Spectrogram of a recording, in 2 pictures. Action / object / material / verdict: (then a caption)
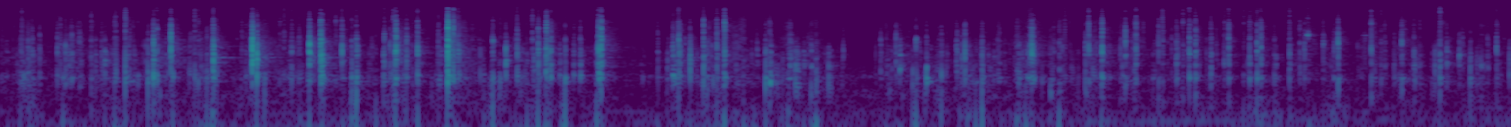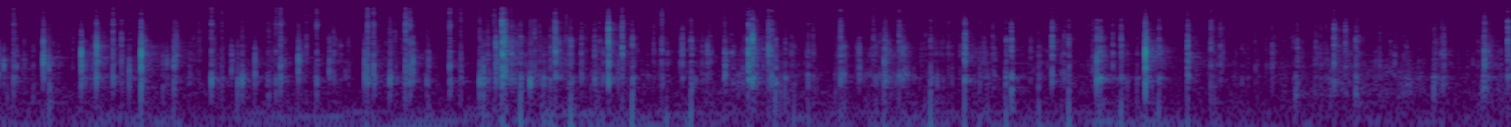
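tap / plastic game controller / plastic / none. Fingertips and nails tap a small white hollow plastic game controller held in both hands beside the microphone, pressing and clicking its buttons and sticks. The result is a quiet, steady stream of rapid, dry, bright clicks and taps with almost no ring, with brief pauses between clusters.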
